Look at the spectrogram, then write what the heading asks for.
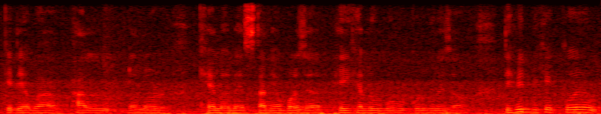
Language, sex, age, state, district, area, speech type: Assamese, male, 30-45, Assam, Kamrup Metropolitan, urban, spontaneous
